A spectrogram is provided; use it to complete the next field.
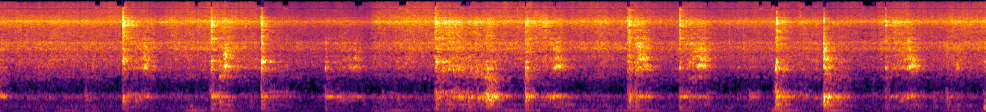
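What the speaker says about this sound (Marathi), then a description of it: "आपण हा जो बटाटा कापलेला आहे तो यात टाकायचा आहे। आणि हळूहळू परतून द्यायचं" Cut potatoes stir-fry with spices in a pan over a low flame, a soft continuous sizzle broken by repeated sharp clacks and scrapes of a spatula stirring against the metal.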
